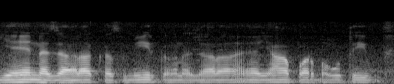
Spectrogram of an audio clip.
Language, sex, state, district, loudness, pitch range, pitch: Hindi, male, Uttar Pradesh, Shamli, -18 LUFS, 100-105 Hz, 105 Hz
